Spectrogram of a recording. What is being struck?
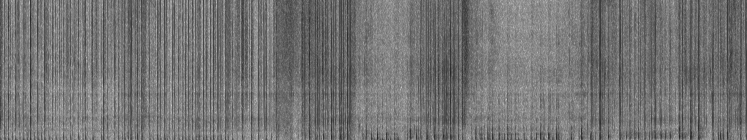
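Padded synthetic leather focus mitt.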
